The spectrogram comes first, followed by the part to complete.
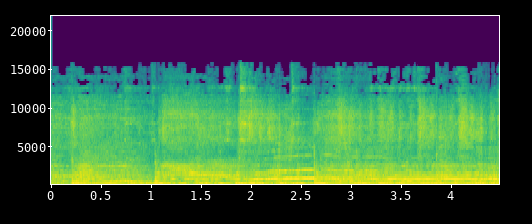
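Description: Live janggu (Korean hourglass drum) drumming with two sticks over a loud backing track with a steady beat. About a second in, a long held note slides up and holds over the music.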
